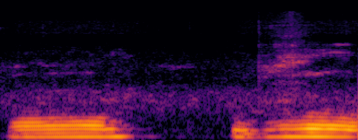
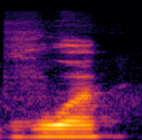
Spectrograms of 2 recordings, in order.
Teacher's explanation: the BWU is a long labialized sound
